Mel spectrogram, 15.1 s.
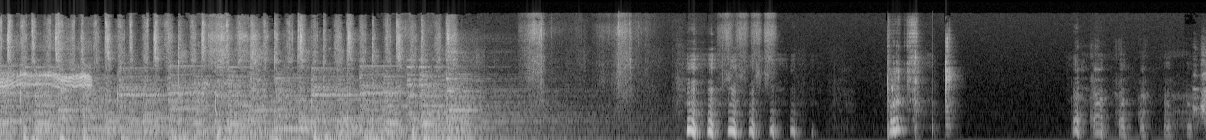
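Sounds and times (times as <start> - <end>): man laughing: 0.0 - 1.3, 8.4 - 10.3, 13.4 - 15.0
background music: 0.0 - 8.1.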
